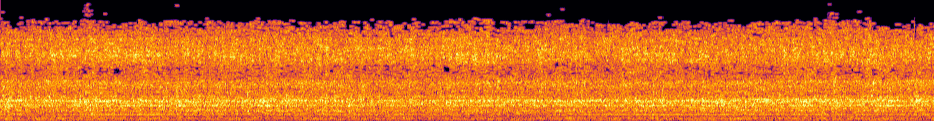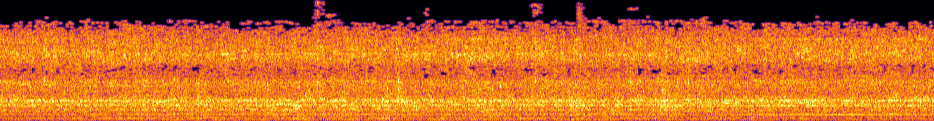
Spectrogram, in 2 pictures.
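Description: Grains rustle and patter across a vibrating tray.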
